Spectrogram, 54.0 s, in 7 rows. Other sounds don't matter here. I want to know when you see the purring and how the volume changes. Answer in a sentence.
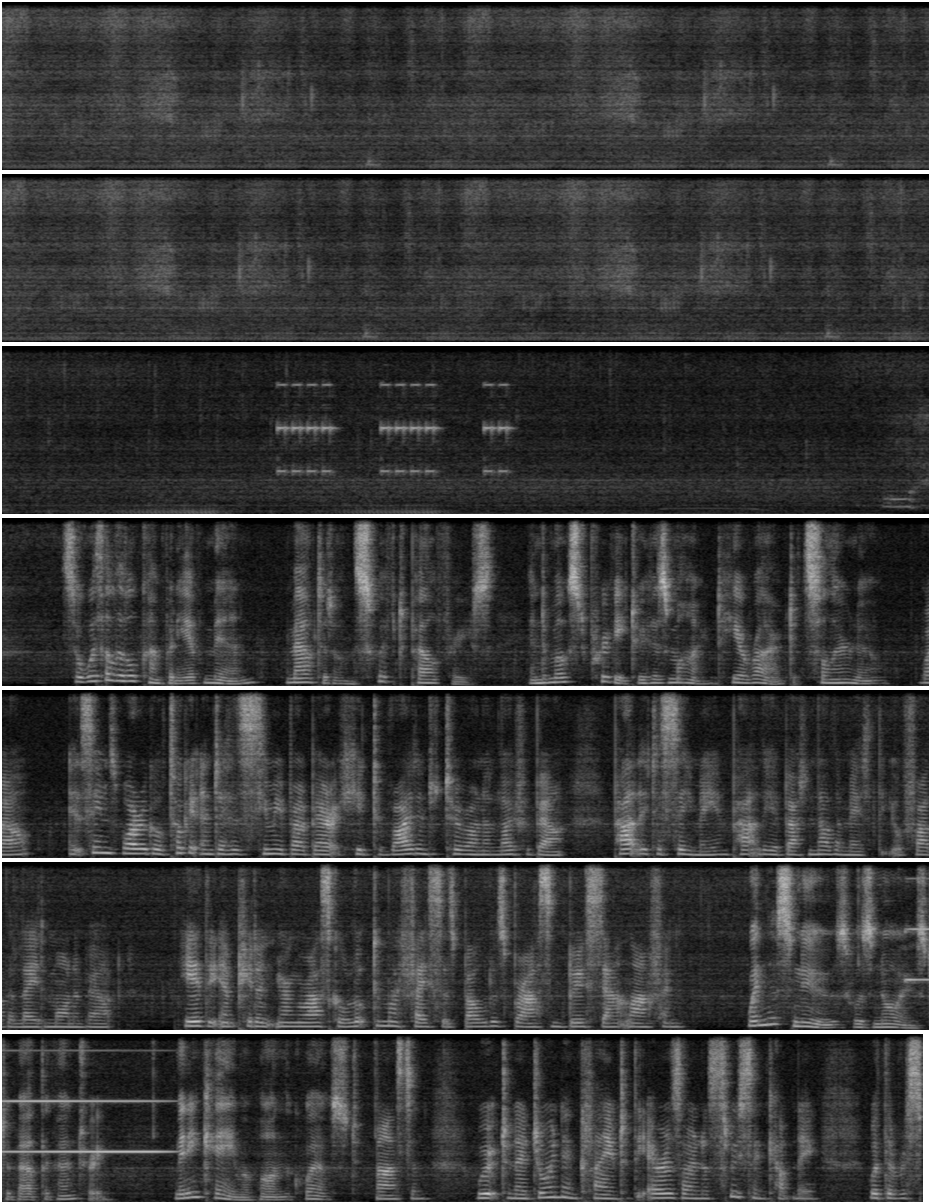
You can hear the purring from 0.0 to 23.6 s, getting quieter.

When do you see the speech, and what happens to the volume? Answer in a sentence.
You can hear the speech from 23.7 to 53.9 s, at a steady volume.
